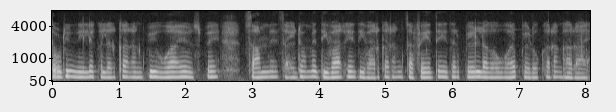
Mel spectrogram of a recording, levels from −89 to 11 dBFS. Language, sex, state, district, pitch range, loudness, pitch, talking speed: Hindi, female, Chhattisgarh, Korba, 200-215 Hz, -18 LUFS, 210 Hz, 200 wpm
